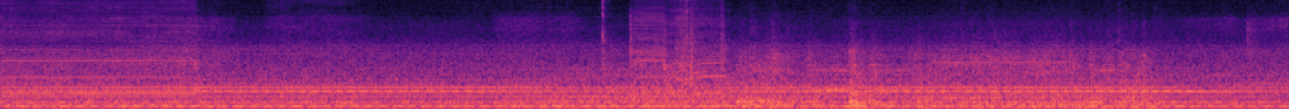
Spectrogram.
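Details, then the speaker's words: Royal GIII soda machine, jammed Cherry Coke column: cabinet hum with brief whir and clatter as vend motor pulls the column twice, nothing drops, shows sold out; fixed by replacing pivot lever spring. "You hear it trying to vend. Usually pulls on it twice, the column twice, and it is saying it's sold out, but I know it's not sold out."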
